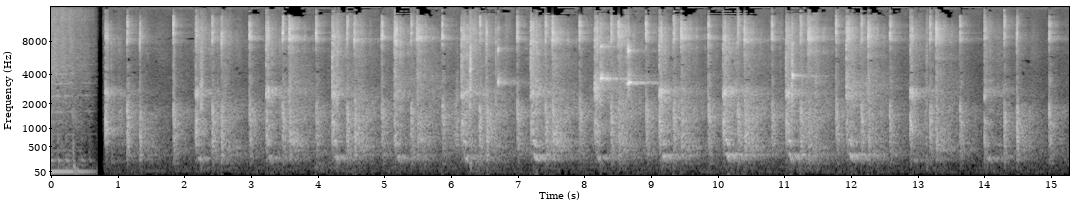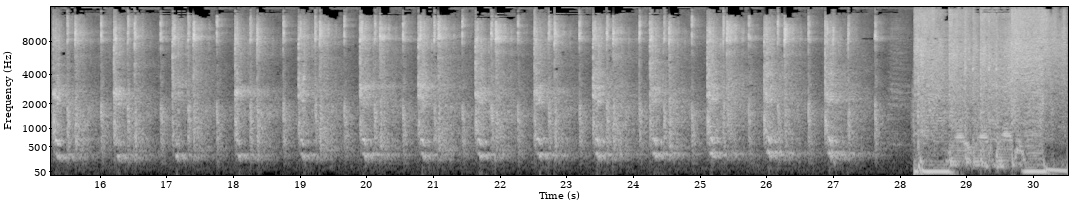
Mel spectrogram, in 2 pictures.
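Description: Table tennis rally against a homemade return board: a steady, even run of sharp ball clicks, several a second, as the celluloid ball strikes the paddle, the table and the rubber-faced wooden board in turn.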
